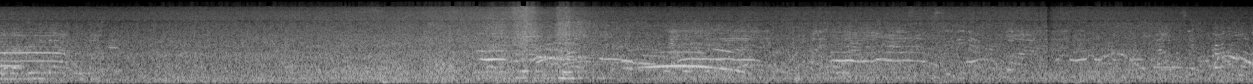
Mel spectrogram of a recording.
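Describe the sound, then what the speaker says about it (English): A heavy rush of water is dumped onto a film set, a loud continuous roaring wash like a waterfall that swells midway, with voices and shouts mixed in beneath the torrent. "Cue the water. Yeah, just send all the water, guys."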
